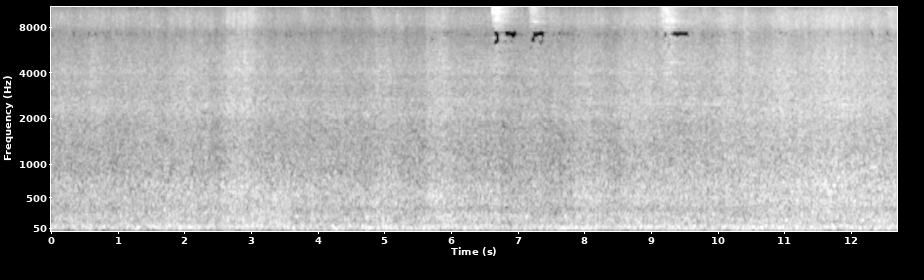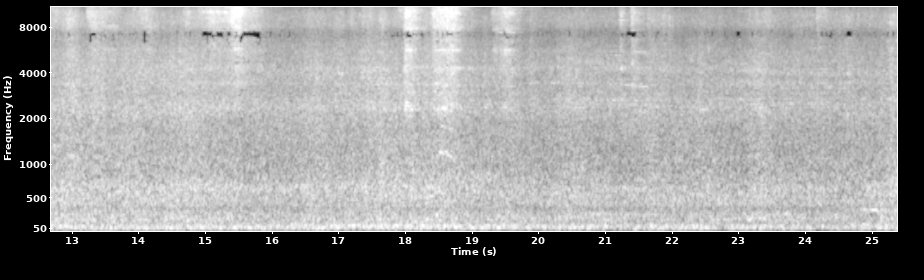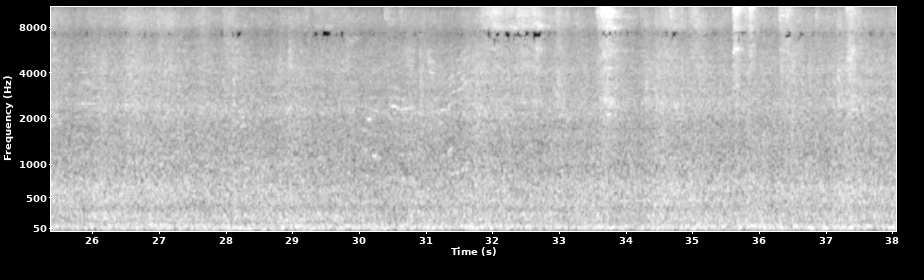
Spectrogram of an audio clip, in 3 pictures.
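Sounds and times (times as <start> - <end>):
freight train wheels rumbling on rail: 0.0 - 38.0.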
